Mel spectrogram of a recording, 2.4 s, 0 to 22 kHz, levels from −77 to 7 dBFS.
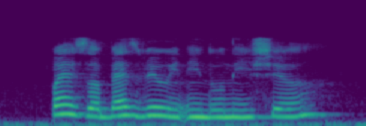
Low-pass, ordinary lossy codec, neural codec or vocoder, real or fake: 7.2 kHz; MP3, 48 kbps; none; real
